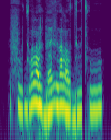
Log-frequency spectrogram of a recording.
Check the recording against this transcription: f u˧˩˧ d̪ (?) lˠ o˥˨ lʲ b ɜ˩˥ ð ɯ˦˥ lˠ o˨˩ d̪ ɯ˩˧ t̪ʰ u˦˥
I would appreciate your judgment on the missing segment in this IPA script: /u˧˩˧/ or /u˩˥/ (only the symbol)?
u˩˥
